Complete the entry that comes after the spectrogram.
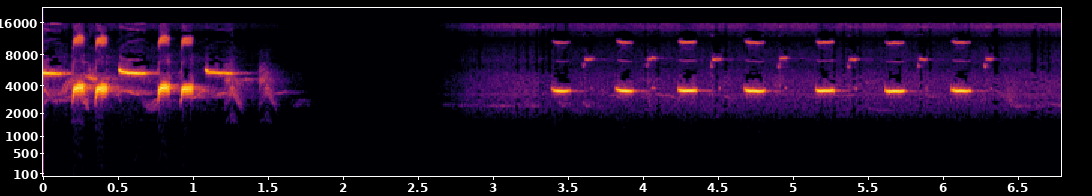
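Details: Great tit song: a short burst of paired high notes, a pause, then a single clear whistled note repeated steadily about every half second; quiet background otherwise.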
